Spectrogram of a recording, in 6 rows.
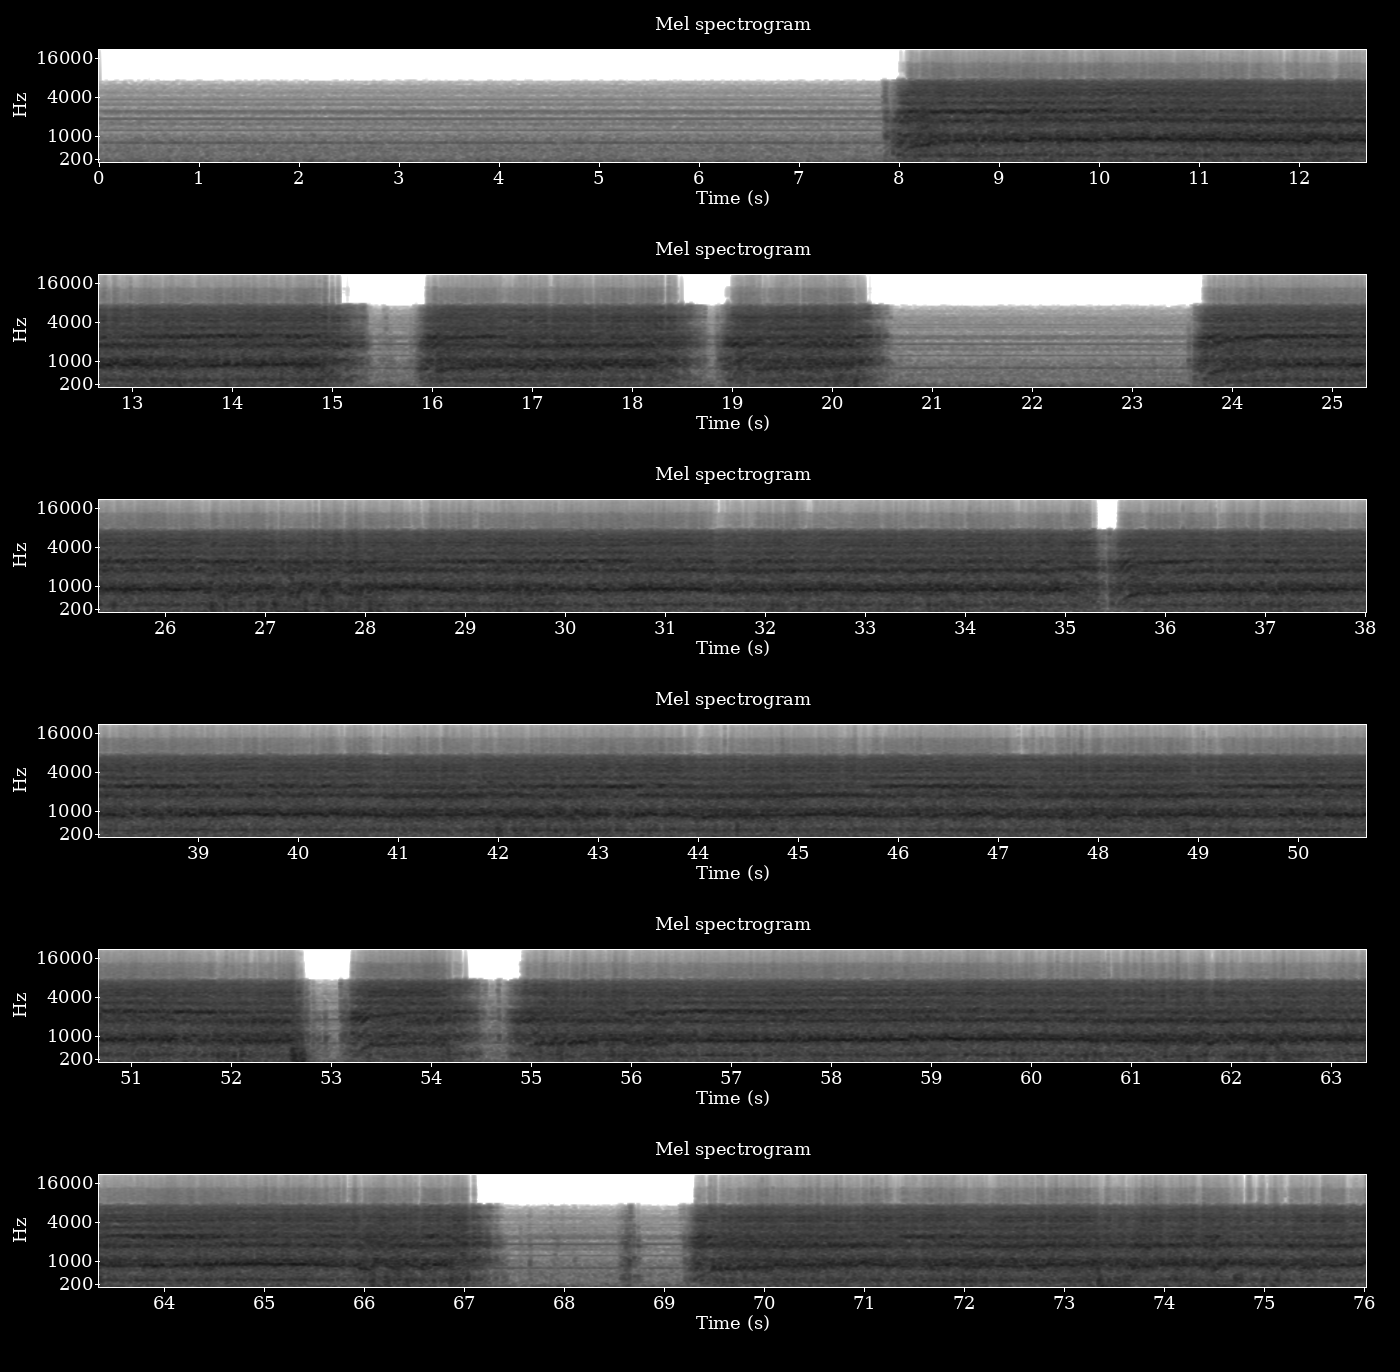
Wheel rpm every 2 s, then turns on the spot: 0, 0, 0, 0, 160, 220, 220, 150, 170, 120, 60, 10, 180, 210, 230, 220, 230, 180, 210, 220, 230, 220, 220, 220, 210, 210, 150, 120, 210, 220, 220, 220, 220, 130, 30, 210, 210, 220.
20-22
